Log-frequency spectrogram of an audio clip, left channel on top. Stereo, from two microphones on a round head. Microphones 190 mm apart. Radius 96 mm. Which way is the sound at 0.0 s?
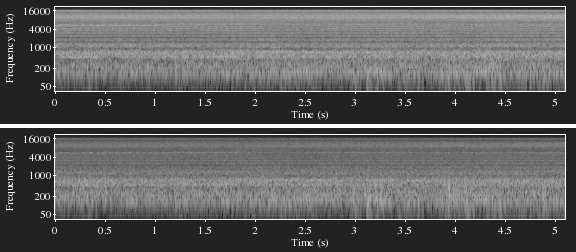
45° left (ahead or behind).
